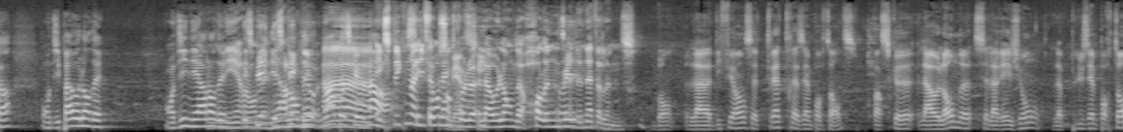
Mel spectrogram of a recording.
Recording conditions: busy venue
